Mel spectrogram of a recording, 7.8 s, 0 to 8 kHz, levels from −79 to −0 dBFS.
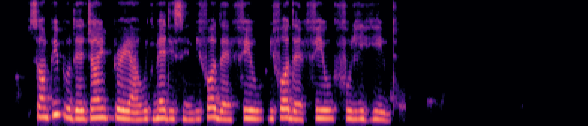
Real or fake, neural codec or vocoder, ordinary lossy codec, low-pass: fake; codec, 16 kHz, 8 kbps, FunCodec, trained on LibriTTS, 25 frames a second; none; none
